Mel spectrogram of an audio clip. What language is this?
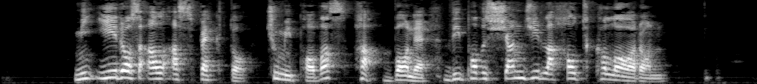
Esperanto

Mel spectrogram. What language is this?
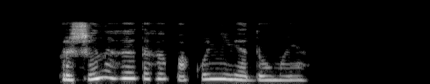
Belarusian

